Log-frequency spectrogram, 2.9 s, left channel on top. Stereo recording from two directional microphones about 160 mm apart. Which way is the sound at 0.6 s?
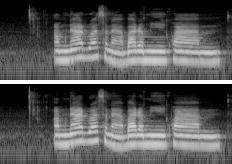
10° right (ahead or behind).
